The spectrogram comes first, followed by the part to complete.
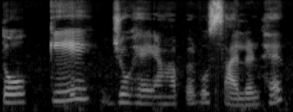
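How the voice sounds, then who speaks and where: A woman's voice: mid-range voice, expressive, slow pace, gravelly. A woman teaching English pronunciation in a patient, explanatory lesson and often checking that listeners follow.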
